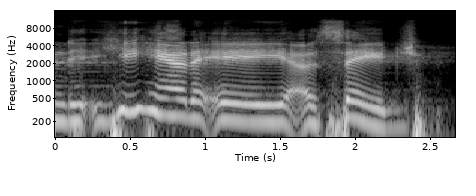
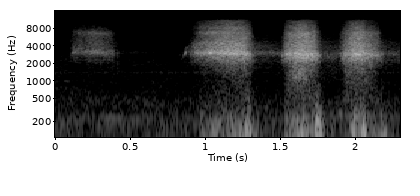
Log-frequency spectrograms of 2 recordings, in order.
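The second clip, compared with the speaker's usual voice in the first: soft unvoiced shushing, a calming hush; 6 dB quieter than usual. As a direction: hush the grandfather gently, only breath.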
